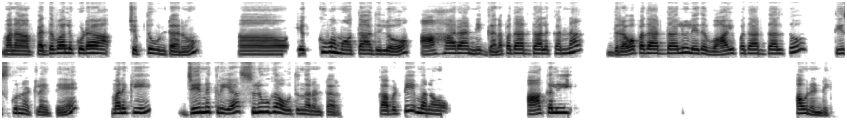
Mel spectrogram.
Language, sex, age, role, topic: Telugu, female, 40-44, guest, మీకు అనిపిస్తున్న ఆకలి నిజమైనదా, లేక కేవలం అలవాటా అని మీరు ఎలా గుర్తిస్తారు?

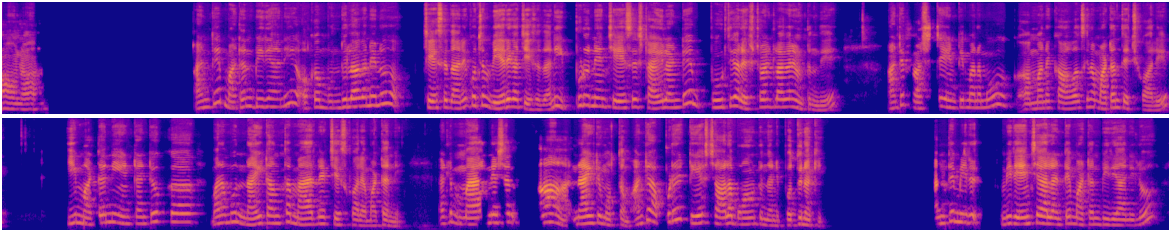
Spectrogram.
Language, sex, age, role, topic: Telugu, female, 25-29, guest, ఒక వంటకం వల్ల మీ కుటుంబ బంధం మరింత బలపడిన సందర్భం ఎప్పుడు జరిగింది?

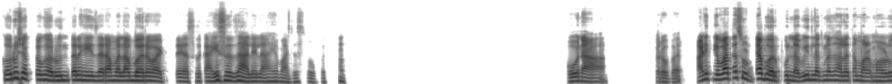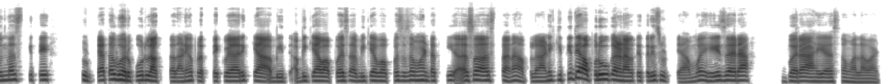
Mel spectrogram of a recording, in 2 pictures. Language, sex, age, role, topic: Marathi, female, 30-34, guest, तुमचा घरून काम करण्याचा कोपरा कसा असतो?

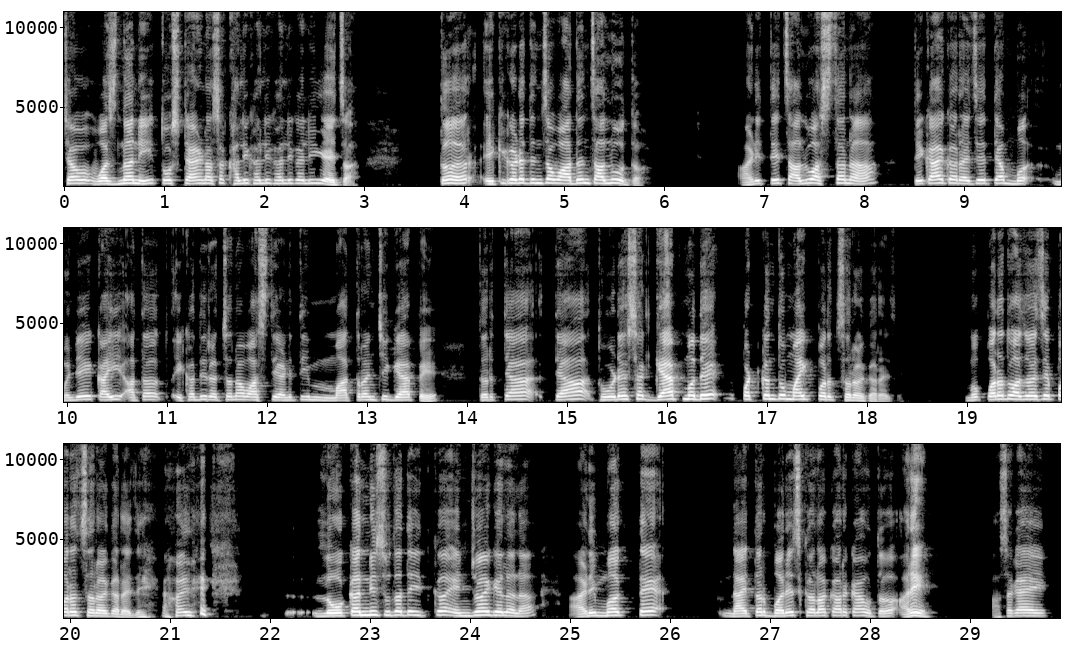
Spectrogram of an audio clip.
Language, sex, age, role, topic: Marathi, male, 45-49, guest, कोणत्या कलाकाराने तुम्हाला प्रेरणा दिली आहे?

